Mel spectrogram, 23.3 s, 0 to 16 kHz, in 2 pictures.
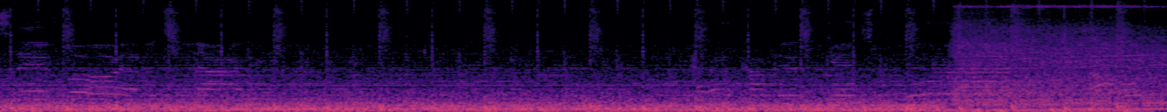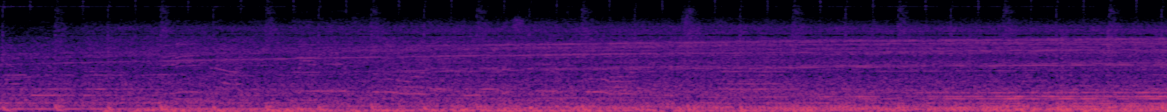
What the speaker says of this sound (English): Starting engine 2.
